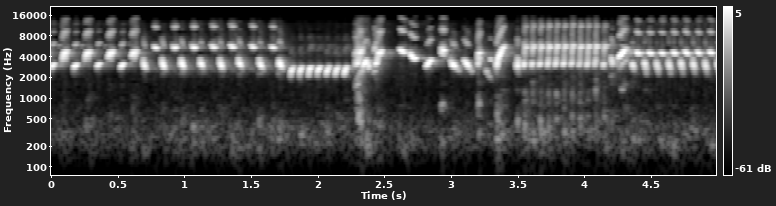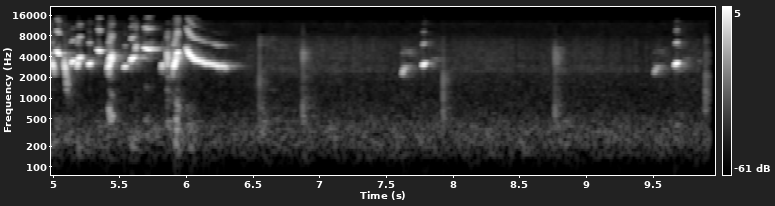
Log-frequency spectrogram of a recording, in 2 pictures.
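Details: Cassette-sourced nightingale singing in the Oued El Alleug style: about six seconds of dense repeated notes and fast trills, some high and buzzy, then near silence with a few faint soft clicks.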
